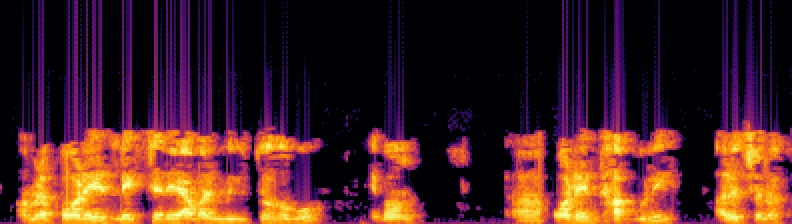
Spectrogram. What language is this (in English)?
Bangla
